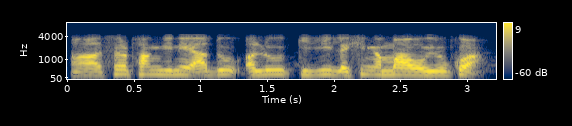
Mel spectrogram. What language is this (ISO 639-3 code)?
mni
